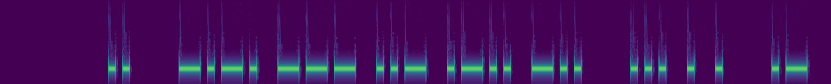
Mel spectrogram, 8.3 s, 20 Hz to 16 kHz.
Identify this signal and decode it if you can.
Morse code, heard as a keyed tone, about 17 wpm, 700 Hz. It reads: I COULD SEE A
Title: Sentences from Top 1000 Words - Review Part 2 - 17wpm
